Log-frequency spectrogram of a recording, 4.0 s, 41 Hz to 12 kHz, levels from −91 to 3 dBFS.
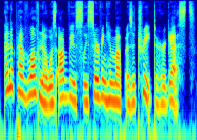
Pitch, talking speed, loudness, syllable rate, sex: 215 Hz, 195 wpm, -17 LUFS, 5.1 syllables/s, female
